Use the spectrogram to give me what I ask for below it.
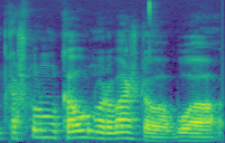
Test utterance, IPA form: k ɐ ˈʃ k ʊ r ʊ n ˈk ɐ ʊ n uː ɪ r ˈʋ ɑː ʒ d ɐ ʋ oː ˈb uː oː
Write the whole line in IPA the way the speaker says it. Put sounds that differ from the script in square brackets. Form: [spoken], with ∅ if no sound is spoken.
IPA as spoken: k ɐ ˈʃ k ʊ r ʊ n ˈk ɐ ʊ n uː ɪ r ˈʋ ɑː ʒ d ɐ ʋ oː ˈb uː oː

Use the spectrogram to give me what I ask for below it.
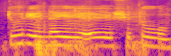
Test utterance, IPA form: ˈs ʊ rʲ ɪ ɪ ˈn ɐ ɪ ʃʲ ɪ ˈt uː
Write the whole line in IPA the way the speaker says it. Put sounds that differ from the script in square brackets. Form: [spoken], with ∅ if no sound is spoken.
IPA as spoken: [ˈt] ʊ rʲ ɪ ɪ ˈn ɐ ɪ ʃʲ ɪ ˈt uː

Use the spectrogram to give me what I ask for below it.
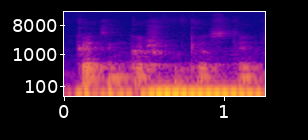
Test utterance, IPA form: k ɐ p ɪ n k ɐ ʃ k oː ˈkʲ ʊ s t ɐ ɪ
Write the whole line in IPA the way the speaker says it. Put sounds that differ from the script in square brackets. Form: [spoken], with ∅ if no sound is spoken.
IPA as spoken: k ɐ [t] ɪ n k ɐ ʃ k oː ˈkʲ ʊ s t ɐ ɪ

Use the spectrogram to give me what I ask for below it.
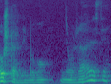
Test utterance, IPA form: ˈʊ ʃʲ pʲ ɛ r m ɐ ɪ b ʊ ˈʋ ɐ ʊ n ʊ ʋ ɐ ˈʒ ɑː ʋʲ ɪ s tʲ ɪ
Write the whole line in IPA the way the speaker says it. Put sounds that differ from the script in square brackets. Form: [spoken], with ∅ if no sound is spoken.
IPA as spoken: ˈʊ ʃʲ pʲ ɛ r [n] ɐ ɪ b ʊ ˈʋ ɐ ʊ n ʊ ʋ ɐ ˈʒ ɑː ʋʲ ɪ s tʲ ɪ

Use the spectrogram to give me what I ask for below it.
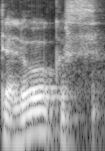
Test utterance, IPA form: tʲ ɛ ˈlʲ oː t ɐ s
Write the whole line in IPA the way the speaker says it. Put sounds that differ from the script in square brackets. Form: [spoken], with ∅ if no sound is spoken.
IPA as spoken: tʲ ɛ ˈlʲ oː [k] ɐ s

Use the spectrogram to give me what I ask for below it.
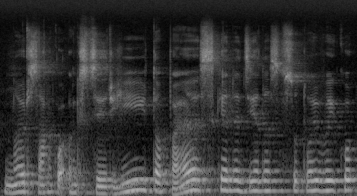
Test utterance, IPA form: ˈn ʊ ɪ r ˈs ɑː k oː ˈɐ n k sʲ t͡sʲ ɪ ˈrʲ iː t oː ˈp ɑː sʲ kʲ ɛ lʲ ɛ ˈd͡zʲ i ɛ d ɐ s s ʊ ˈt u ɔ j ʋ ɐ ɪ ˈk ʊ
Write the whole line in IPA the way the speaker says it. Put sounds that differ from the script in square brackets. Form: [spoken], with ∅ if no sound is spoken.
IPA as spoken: ˈn ʊ ɪ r ˈs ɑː k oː ˈɐ [ŋ] k sʲ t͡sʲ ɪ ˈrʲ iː t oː ˈp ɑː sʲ kʲ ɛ lʲ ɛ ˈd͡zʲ i ɛ d ɐ s s ʊ ˈt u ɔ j ʋ ɐ ɪ ˈk ʊ

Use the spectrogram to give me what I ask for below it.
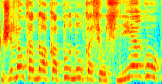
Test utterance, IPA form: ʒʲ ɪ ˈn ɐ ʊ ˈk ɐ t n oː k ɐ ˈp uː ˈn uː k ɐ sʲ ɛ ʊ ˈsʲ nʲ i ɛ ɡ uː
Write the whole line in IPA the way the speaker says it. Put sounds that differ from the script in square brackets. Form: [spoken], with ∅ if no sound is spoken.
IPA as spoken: ʒʲ ɪ ˈn ɐ ʊ ˈk ɐ t n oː k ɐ ˈp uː ˈn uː k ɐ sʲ ɛ ʊ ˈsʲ nʲ i ɛ ɡ uː

